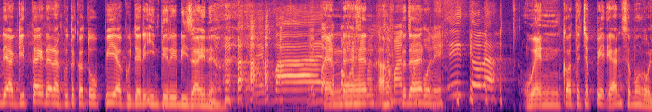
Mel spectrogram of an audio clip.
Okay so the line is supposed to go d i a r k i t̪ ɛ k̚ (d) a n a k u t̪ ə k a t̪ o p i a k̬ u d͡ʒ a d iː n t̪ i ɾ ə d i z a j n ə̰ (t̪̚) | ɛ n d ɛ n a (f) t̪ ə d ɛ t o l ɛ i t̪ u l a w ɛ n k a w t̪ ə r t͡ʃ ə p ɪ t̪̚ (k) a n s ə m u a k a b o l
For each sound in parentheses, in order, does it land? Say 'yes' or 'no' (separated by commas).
yes, no, yes, yes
